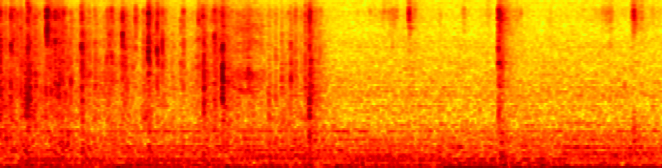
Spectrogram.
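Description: Plastic bag crinkling and rustling as a block of almond paste is pulled free of its wrapping and broken apart by hand. A quick run of crackles over the first three seconds, then scattered clicks.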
